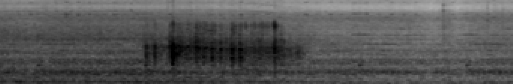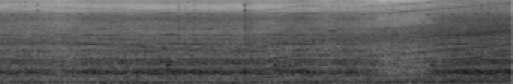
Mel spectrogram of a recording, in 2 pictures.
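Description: Tank tracks clatter over rough ground.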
